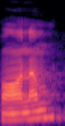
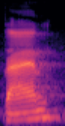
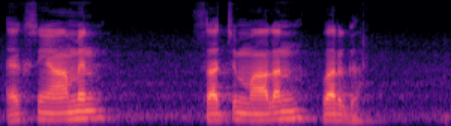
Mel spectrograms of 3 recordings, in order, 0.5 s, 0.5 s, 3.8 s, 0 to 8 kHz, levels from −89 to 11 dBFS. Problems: background sounds at intervals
